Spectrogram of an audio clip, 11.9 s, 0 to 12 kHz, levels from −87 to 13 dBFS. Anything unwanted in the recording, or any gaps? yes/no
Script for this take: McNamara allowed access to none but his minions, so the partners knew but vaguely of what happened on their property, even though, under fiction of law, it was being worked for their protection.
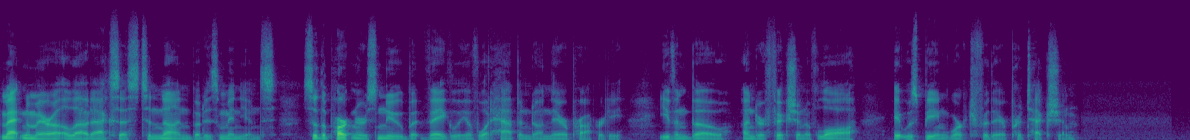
no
